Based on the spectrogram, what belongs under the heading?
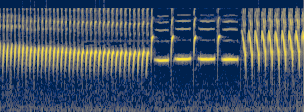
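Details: Continuous, lively canary song meant for tutoring young birds and reluctant singers: an even, fast rolling trill, then four separate clear whistled notes, then a quick run of sharp descending chips.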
